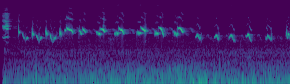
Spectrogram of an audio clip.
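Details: Young mockingbird in Florida singing vigorously: rapid series of varied chirps and slurred whistled notes, many repeated several times, mostly high and bright, with steady low background rumble.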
